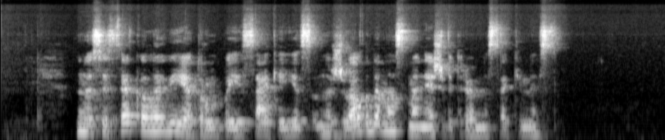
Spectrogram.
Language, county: Lithuanian, Panevėžys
